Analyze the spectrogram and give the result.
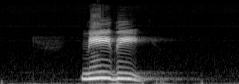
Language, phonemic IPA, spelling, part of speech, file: Tamil, /niːd̪iː/, நீதி, noun, Ta-நீதி.ogg
- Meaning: 1. equity, justice 2. discipline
